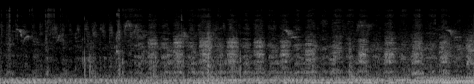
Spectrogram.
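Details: Two Pit Bulls at a dog hotel picnic on Chinese New Year 2021, eating raw meat. Breathy panting bursts come about four times a second, fairly steady, over a low humming background.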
